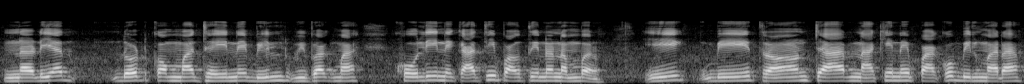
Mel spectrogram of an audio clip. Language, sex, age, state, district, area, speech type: Gujarati, female, 60+, Gujarat, Kheda, rural, spontaneous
